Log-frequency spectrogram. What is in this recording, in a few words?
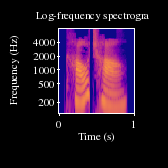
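"考场", Mandarin Chinese; chinese-flashcards; hsk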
